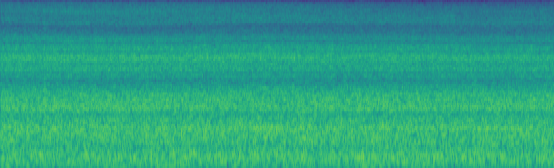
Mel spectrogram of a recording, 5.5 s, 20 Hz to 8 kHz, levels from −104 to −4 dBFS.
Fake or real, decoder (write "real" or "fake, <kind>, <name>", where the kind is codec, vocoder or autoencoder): real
